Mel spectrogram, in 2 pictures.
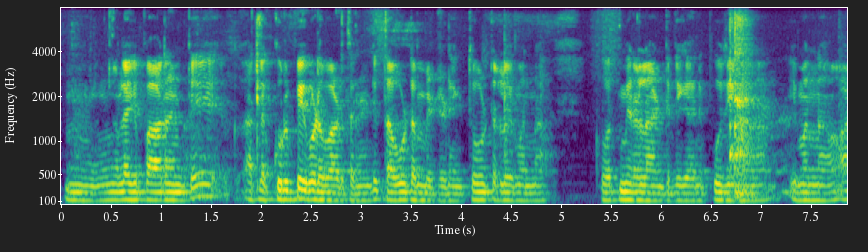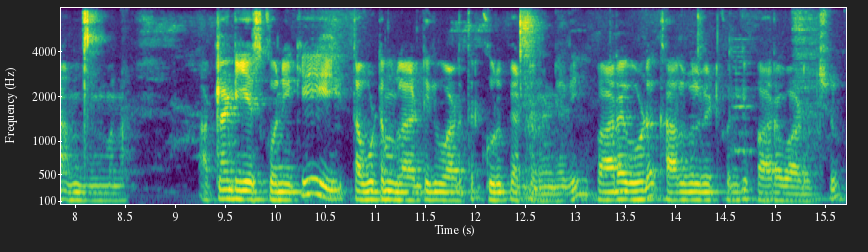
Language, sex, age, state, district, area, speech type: Telugu, male, 30-45, Telangana, Mancherial, rural, spontaneous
